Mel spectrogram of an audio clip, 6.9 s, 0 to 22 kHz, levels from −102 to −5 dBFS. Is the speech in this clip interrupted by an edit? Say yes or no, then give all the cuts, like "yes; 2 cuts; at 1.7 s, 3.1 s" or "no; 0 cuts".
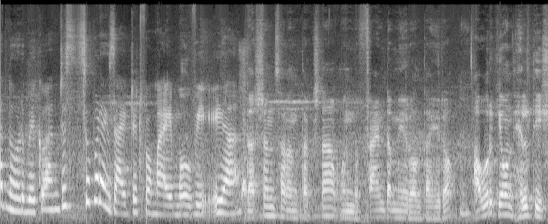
yes; 2 cuts; at 3.0 s, 5.8 s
